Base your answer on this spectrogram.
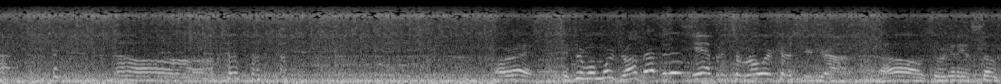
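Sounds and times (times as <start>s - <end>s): lift mechanism rumble and rattle: 0.0s - 10.0s.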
